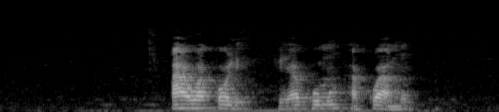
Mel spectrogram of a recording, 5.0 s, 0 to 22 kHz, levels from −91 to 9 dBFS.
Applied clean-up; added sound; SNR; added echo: none; none; none; none.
